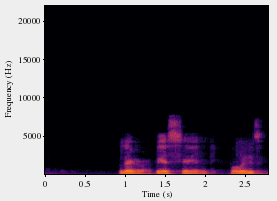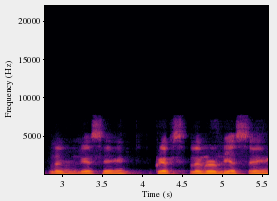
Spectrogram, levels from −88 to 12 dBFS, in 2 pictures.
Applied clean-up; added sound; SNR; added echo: neural mask model DeepFilterNet 3.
